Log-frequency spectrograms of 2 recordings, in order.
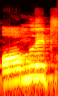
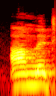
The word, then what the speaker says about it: omelette: अब इससे ऑमलेट नहीं, आमलेट कहना है आपने।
